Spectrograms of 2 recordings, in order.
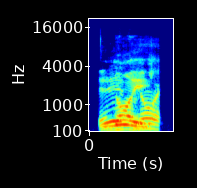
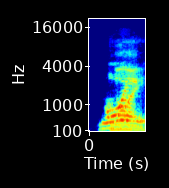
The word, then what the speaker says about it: Neu: How do you pronounce it? Neu. Neu.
